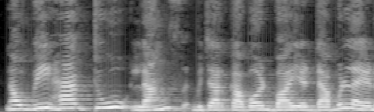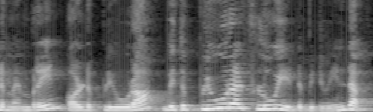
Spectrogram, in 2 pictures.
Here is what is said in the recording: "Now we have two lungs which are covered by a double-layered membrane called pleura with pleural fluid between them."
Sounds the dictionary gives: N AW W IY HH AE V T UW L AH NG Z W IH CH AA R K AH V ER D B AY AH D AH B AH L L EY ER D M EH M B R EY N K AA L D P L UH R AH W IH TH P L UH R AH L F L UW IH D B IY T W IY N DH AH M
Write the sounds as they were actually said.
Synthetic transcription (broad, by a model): N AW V IY HH AE V T UW L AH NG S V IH CH AA R K AH V ER D B AY AH D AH B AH L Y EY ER D M EH M B R EY N K AA L D P L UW R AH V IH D P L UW R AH L F L UW IH D B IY T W IY N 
